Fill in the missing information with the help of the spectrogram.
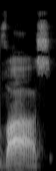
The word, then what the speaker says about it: vase: OK，下一个 vase 这个词，英式发音读 vase，美式发音读 vase，叫花瓶，花瓶。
